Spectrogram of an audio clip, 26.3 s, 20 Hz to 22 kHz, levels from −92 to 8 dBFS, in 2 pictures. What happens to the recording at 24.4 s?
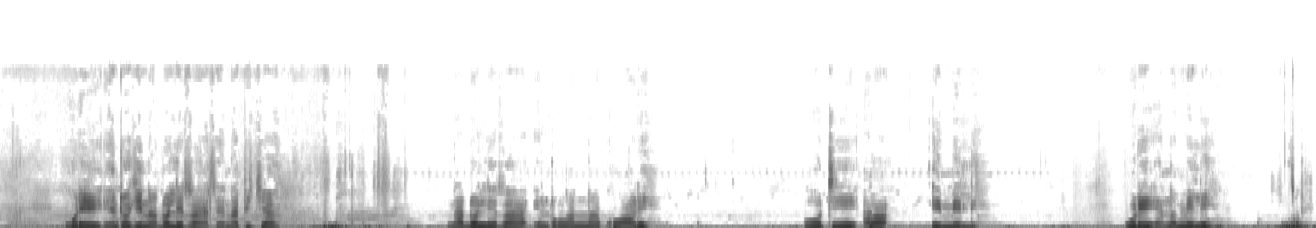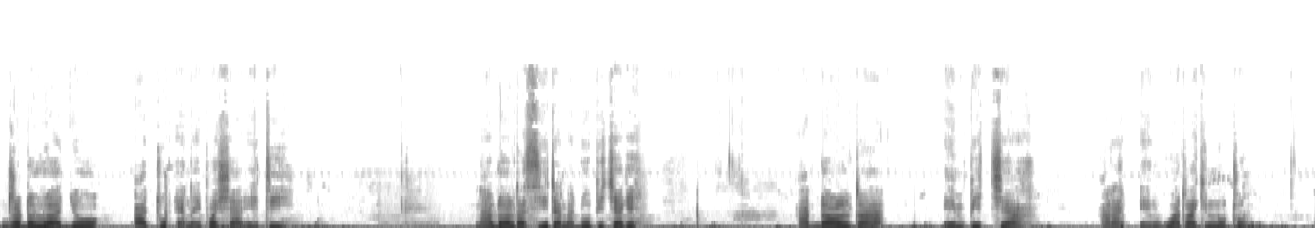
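From 24.36 to 24.39 s the speech skips forward, with roughly one 26 ms frame disrupted. This is likely a broken MP3 bit reservoir: frames were lost, so the next frame fetched borrowed bits from the wrong data and decoded briefly as corruption.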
